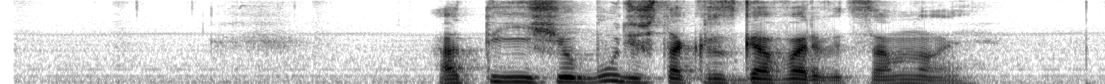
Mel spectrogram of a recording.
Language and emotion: Russian, angry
